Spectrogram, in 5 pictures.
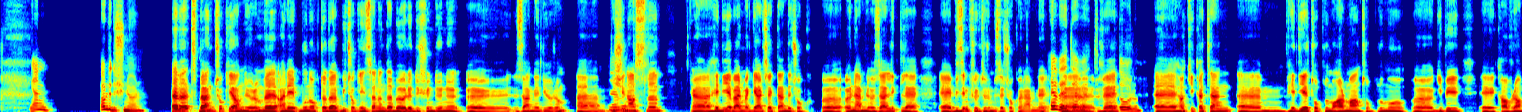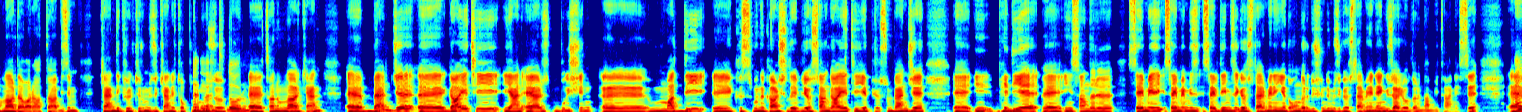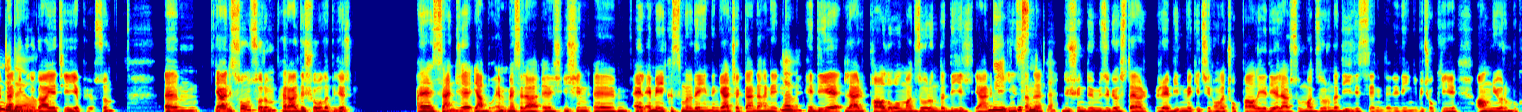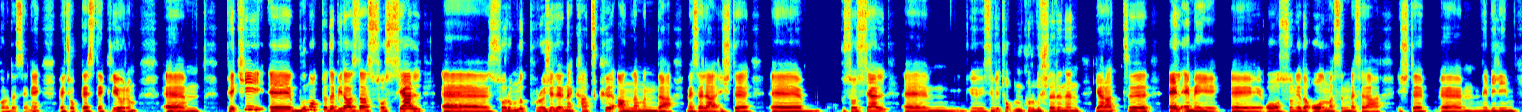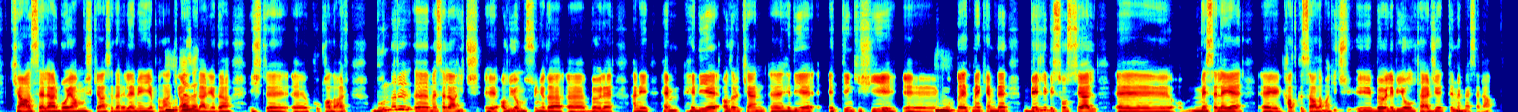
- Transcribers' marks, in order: tapping; other background noise
- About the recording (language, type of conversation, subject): Turkish, advice, Hediyeler için aşırı harcama yapıyor ve sınır koymakta zorlanıyor musunuz?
